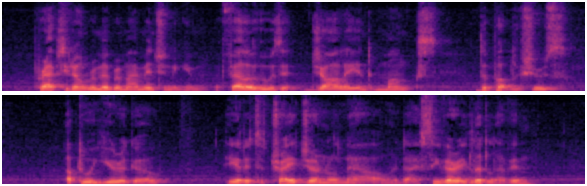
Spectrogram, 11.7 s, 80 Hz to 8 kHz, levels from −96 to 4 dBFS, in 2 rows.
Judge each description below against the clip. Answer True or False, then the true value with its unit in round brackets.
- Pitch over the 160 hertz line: False (135 Hz)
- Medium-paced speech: True (180 wpm)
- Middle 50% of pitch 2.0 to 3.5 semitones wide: True (2.4 semitones)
